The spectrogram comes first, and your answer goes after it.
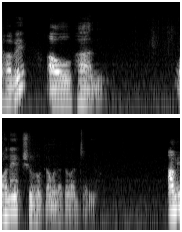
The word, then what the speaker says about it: আহ্বান: একটা শব্দ আমি পেয়েছি যে শব্দের উচ্চারণটা তুমি বলেছো আহ্বান আসলে এই শব্দটা আহ্বান নয় উচ্চারণটা হয় আহ্বান এটা হয়তো তোমার জানার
